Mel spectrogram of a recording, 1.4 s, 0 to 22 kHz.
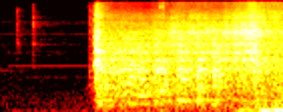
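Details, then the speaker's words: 2004 Ford Crown Victoria V8 at 170,000 miles after replacing the driver's side exhaust manifold and broken studs; quick crank, then it catches and settles into an even, smooth idle with no ticking: normal start and idle. "but now it's dead quiet nothing is smooth and you bound the dime off this thing"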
